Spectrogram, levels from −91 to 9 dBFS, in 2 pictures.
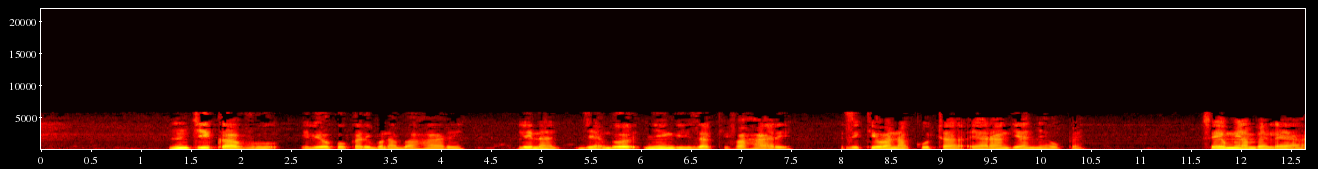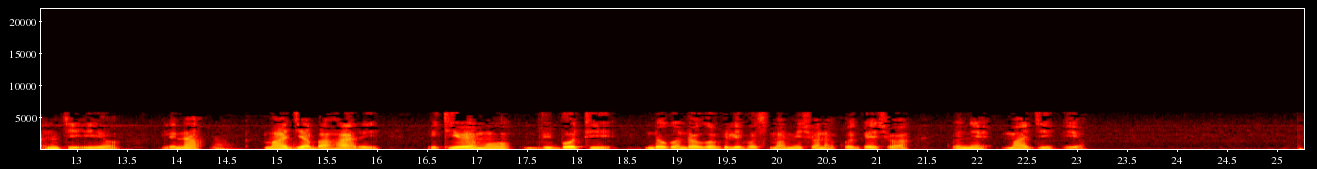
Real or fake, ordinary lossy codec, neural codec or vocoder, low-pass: fake; MP3, 24 kbps; vocoder, 22.05 kHz, 80 mel bands, WaveNeXt; 7.2 kHz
